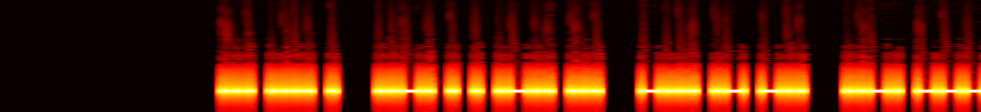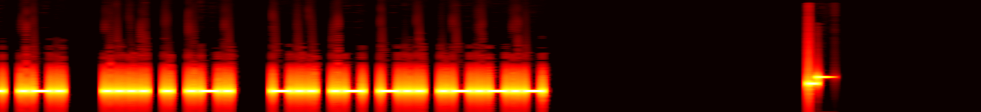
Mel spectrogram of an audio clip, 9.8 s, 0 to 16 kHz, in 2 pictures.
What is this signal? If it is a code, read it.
Morse code, heard as a keyed tone, about 40 wpm, 700 Hz. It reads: SHE FEELS BAD FOR HER DAD.
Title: Additional Easy Phrases 40wpm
